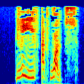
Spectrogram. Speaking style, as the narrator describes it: Sophia barks

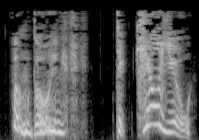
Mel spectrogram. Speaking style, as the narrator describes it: snarled

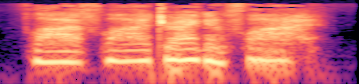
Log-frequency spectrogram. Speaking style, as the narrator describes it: Excitement blazed in her eyes when she whispered just so she could hear

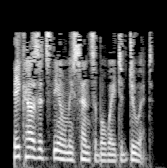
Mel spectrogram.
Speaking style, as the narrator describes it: Denna said flatly

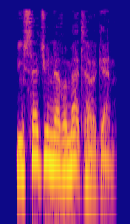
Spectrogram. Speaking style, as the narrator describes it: I said

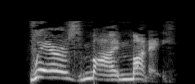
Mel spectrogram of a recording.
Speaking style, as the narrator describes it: a heckler shouted

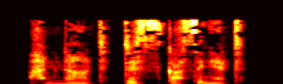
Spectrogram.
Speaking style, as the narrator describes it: I whisper

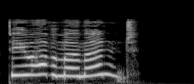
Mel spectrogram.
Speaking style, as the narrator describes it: he called, his voice echoing along the passageway

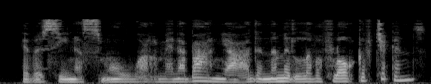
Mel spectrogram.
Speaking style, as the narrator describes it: he murmured

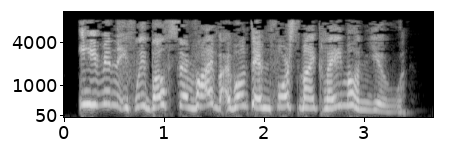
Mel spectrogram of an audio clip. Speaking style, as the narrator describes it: I said desperately

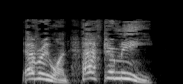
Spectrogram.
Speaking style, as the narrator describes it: I shouted

